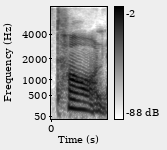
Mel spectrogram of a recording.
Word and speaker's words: Tahn: And then I'd kind of gone through your Instagram and you'd spoken about how it is Tarn, it's not Tan.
